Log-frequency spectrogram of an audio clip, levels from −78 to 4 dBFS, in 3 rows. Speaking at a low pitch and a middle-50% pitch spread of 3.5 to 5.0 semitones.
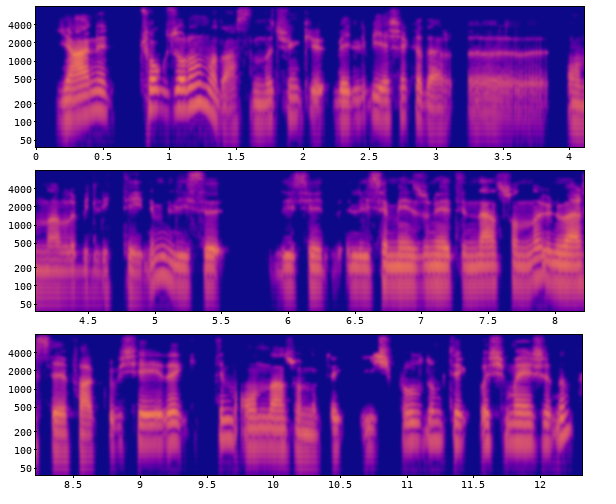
Yes: low, 110 Hz; average, 4.0 semitones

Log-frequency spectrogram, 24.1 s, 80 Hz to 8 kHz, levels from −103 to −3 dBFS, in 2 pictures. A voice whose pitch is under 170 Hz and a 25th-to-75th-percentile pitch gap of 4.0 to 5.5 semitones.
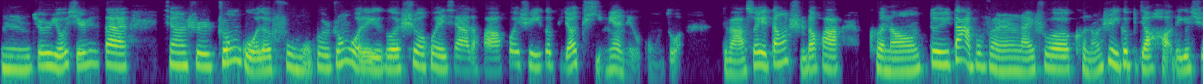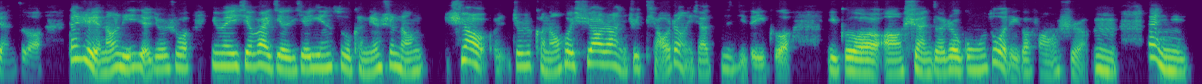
No: high, 190 Hz; average, 4.6 semitones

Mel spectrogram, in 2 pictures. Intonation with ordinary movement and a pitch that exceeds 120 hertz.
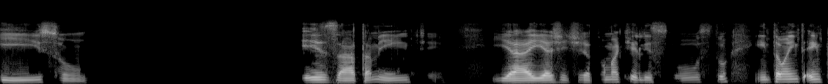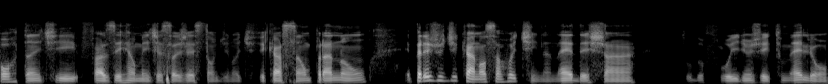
No: average, 3.5 semitones; very low, 95 Hz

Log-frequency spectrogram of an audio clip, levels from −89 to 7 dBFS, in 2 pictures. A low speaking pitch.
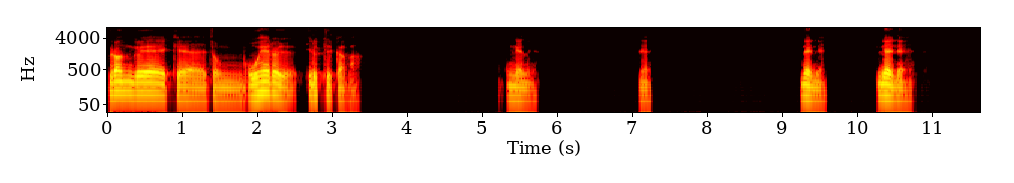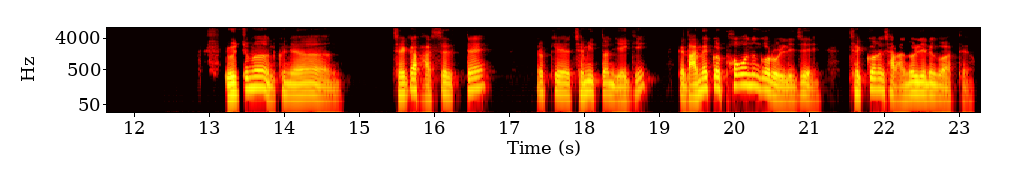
Yes: low, 105 Hz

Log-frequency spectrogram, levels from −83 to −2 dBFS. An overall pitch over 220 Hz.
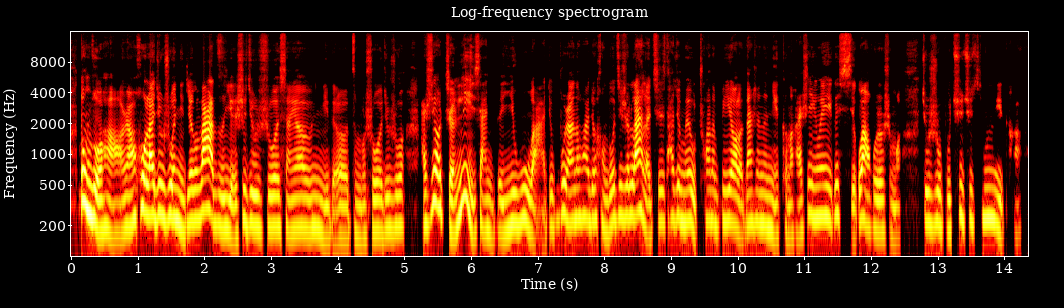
No: high, 200 Hz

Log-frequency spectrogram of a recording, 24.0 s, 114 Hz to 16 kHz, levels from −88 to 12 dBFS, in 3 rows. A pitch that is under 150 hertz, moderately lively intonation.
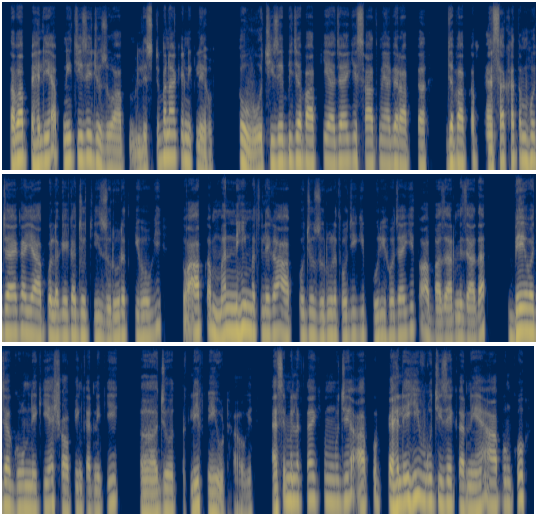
Yes: low, 135 Hz; average, 3.3 semitones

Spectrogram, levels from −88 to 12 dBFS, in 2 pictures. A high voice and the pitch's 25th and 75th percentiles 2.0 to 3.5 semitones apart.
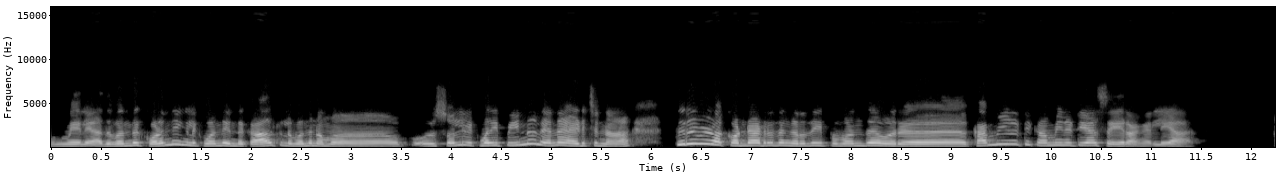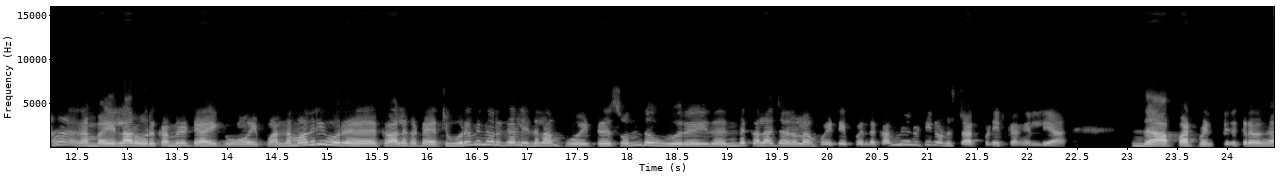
No: high, 245 Hz; average, 4.7 semitones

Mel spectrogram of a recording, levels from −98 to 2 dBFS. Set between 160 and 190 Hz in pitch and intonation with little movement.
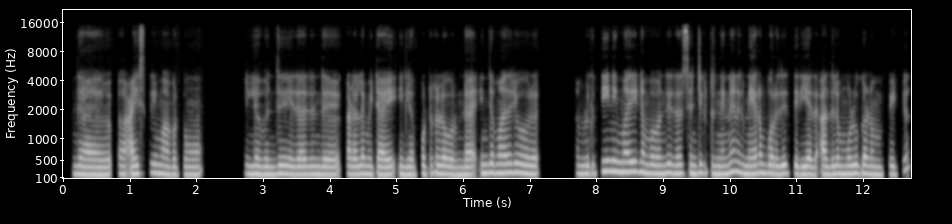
Yes: medium, 185 Hz; narrow, 1.9 semitones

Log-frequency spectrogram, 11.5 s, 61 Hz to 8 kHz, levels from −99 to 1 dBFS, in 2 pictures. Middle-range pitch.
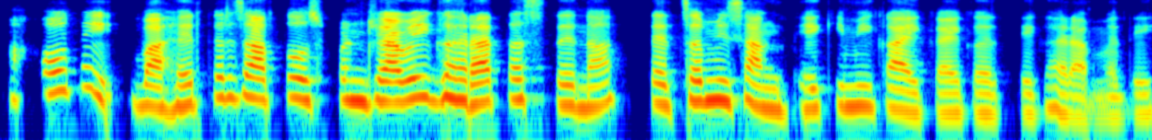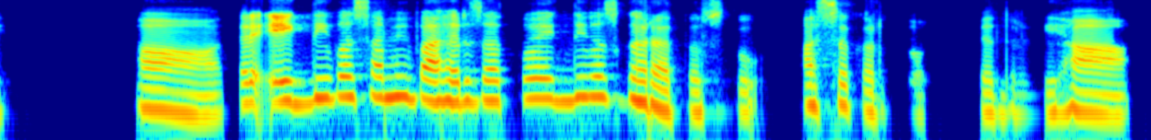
No: high, 215 Hz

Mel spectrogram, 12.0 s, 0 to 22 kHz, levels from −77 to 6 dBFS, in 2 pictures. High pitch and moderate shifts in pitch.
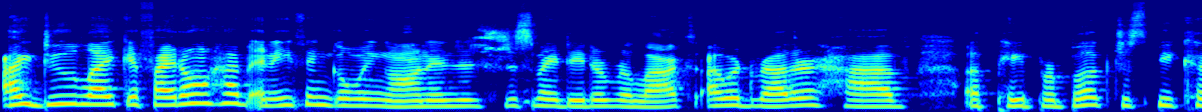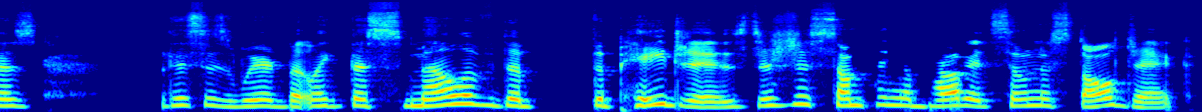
Yes: high, 235 Hz; average, 3.0 semitones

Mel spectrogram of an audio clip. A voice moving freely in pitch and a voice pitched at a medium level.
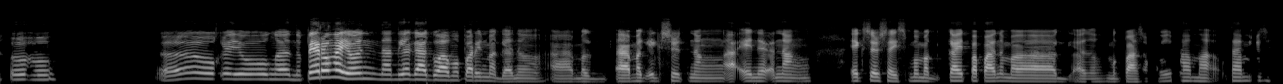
Yes: wide, 6.8 semitones; medium, 165 Hz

